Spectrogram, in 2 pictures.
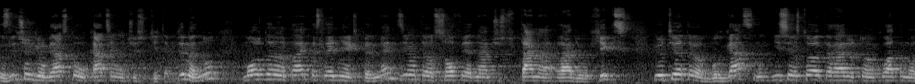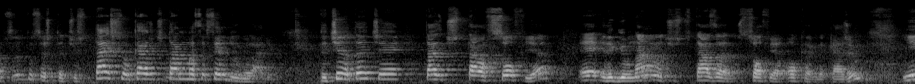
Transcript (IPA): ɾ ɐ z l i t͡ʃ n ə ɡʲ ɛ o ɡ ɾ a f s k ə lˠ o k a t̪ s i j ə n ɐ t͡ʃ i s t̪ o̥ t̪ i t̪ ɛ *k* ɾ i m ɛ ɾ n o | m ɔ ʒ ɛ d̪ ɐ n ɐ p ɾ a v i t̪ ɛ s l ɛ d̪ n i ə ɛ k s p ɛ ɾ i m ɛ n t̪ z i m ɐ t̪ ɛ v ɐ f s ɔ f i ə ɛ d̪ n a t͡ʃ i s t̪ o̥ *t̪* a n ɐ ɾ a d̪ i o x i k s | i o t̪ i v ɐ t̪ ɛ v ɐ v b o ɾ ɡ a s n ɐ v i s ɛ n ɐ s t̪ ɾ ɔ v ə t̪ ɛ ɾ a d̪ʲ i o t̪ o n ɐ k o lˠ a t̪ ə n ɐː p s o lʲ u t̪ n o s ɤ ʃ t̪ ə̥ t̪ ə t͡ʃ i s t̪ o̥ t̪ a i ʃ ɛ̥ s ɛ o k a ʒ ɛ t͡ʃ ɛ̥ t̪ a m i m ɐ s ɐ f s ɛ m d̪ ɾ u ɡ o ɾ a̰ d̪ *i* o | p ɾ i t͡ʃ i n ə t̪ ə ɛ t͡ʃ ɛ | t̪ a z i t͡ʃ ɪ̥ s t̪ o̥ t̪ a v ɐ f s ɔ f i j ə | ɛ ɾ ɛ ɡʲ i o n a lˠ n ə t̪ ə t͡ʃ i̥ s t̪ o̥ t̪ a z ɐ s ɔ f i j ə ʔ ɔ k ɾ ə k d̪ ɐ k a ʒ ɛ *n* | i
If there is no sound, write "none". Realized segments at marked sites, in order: p, t̪, i, m

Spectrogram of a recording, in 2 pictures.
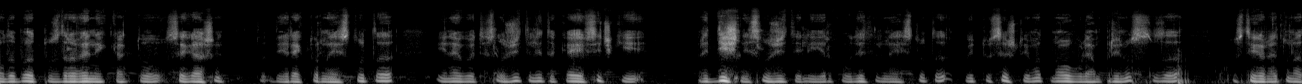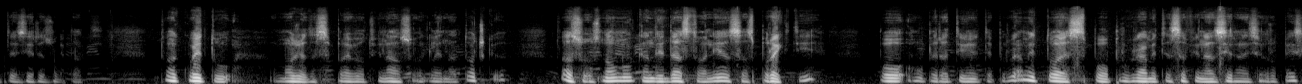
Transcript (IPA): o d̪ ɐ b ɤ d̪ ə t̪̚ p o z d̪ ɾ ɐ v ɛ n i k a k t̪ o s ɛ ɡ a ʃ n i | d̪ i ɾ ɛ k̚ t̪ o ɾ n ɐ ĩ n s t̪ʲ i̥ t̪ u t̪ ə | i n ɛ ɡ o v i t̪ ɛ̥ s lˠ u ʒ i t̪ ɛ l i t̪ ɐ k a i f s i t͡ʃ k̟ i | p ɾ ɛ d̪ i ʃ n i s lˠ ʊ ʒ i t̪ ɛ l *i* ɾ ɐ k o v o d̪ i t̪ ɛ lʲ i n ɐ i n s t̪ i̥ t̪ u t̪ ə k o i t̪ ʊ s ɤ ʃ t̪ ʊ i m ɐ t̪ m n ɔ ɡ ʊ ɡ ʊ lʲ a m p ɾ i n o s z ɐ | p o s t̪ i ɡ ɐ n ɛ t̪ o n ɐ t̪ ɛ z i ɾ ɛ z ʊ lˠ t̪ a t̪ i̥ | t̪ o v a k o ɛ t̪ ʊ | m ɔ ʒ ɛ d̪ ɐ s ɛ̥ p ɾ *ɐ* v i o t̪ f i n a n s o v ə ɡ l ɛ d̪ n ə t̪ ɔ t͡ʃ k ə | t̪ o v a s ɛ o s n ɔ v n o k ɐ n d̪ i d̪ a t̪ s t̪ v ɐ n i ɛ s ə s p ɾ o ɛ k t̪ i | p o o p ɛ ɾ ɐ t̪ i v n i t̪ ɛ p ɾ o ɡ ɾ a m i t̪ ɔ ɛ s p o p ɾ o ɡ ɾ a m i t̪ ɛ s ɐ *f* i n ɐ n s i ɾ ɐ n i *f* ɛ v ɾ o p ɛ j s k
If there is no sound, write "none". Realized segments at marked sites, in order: iː, a, f, s

